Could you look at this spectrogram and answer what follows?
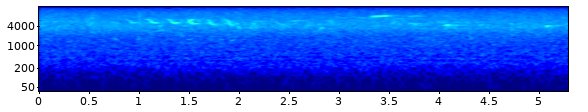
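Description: Near silence: faint forest ambience, with a few faint, high bird chirps in the middle.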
